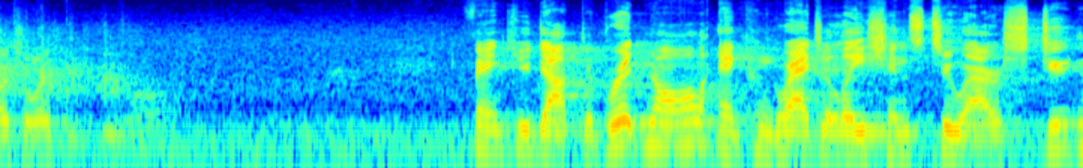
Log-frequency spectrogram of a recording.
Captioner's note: clapping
